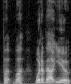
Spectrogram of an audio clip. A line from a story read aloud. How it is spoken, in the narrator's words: Cody stammered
